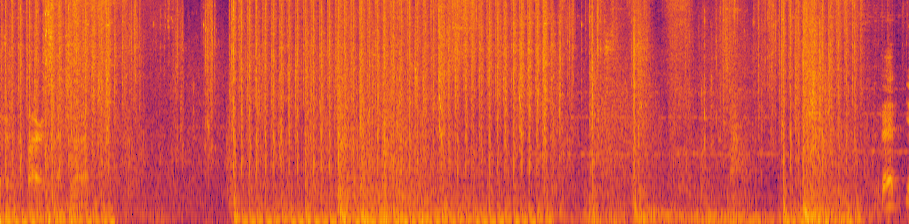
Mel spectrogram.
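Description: Gunfire in the video game Anthem, rapid dense bursts of shots that run almost continuously with a few short pauses, loud and mixed with speech.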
